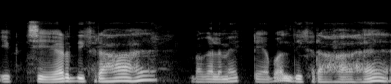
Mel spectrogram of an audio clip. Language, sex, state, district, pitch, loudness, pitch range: Hindi, male, Jharkhand, Deoghar, 130 Hz, -19 LUFS, 120-155 Hz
